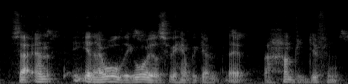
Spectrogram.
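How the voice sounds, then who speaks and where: Fairly low in pitch, a man speaks with fairly even intonation and vocal fry. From Herefordshire, England. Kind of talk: oral history interview answer. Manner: casual, reminiscing.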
